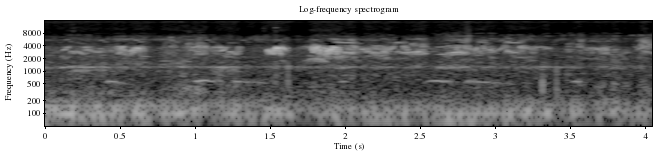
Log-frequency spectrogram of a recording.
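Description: Several small birds chirping and twittering in quick short calls, with a few lower repeated notes among them, over a steady low rumble.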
